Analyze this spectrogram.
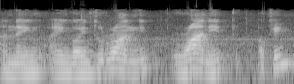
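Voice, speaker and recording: A man with a non-native accent speaks at a fairly slow pace with ordinary pitch variation. There is audible room echo and noticeable background noise. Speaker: software tutorial instructor. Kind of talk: tutorial. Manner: halting.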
